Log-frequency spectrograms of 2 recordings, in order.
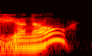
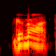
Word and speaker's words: Ganot: By the way, you have to tell the Hawaii coach, they used to pronounce his name Janot. Now, Janot sounds better than Ganot. – Tim's got the proper pronunciation. Tim, what is it? – Yeah. Aran Ganot. – Ganot.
